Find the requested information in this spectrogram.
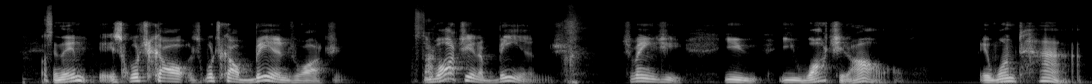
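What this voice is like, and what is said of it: JR crossed with Elmer Fudd impression. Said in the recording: “your JR impression? ... That's a cross between JR and fucking, I don't know, Elmer Fudd.”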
